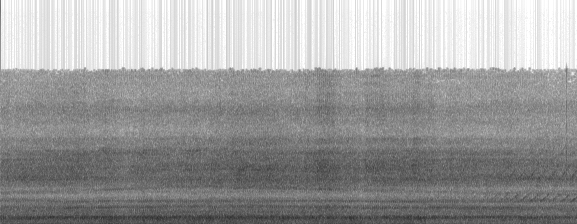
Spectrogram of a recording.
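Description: Honda motorcycle's engine running steadily while being ridden, with road noise.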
